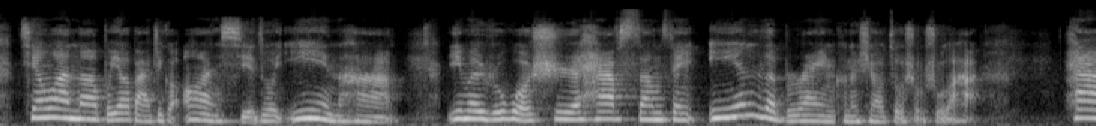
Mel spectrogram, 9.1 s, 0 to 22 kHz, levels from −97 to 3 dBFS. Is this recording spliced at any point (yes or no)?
yes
